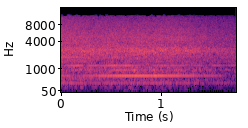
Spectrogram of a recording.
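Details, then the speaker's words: Car radiator fan as 12V off-grid bathroom exhaust fan, after removing a wood splinter that was rubbing: steady airy whoosh with constant motor tone, no ticking or scraping; somewhat noisy but running normally. "Bit of a noisy fan obviously, but um that will help cover up the sound of cannon fire if you know what I'm saying."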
